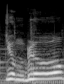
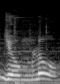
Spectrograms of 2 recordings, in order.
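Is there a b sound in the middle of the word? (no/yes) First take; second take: yes; no. First: The word is said with a b sound. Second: The word is said without a b sound. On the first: This is how people commonly say it. The speaker calls it wrong. "kita seringnya kan jomblo, blo gitu kan" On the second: This is the standard form. The speaker calls it right. "sebenarnya yang benar tuh jomblo, yang baku"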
